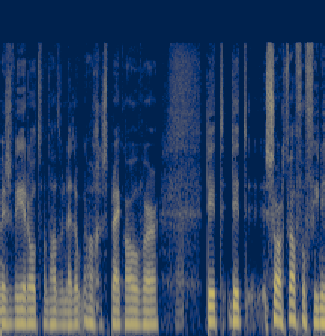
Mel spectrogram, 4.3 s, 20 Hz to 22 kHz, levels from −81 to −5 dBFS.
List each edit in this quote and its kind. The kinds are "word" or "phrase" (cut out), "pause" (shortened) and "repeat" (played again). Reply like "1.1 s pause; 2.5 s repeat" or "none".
2.7 s pause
